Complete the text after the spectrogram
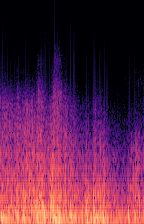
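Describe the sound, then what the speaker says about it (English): Deep rolling rumble of thunder from a storm brewing in the woods, a low continuous roar that stays loud throughout and slowly fades slightly toward the end. "Back in the woods, the temperature has dropped and a storm is brewing."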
